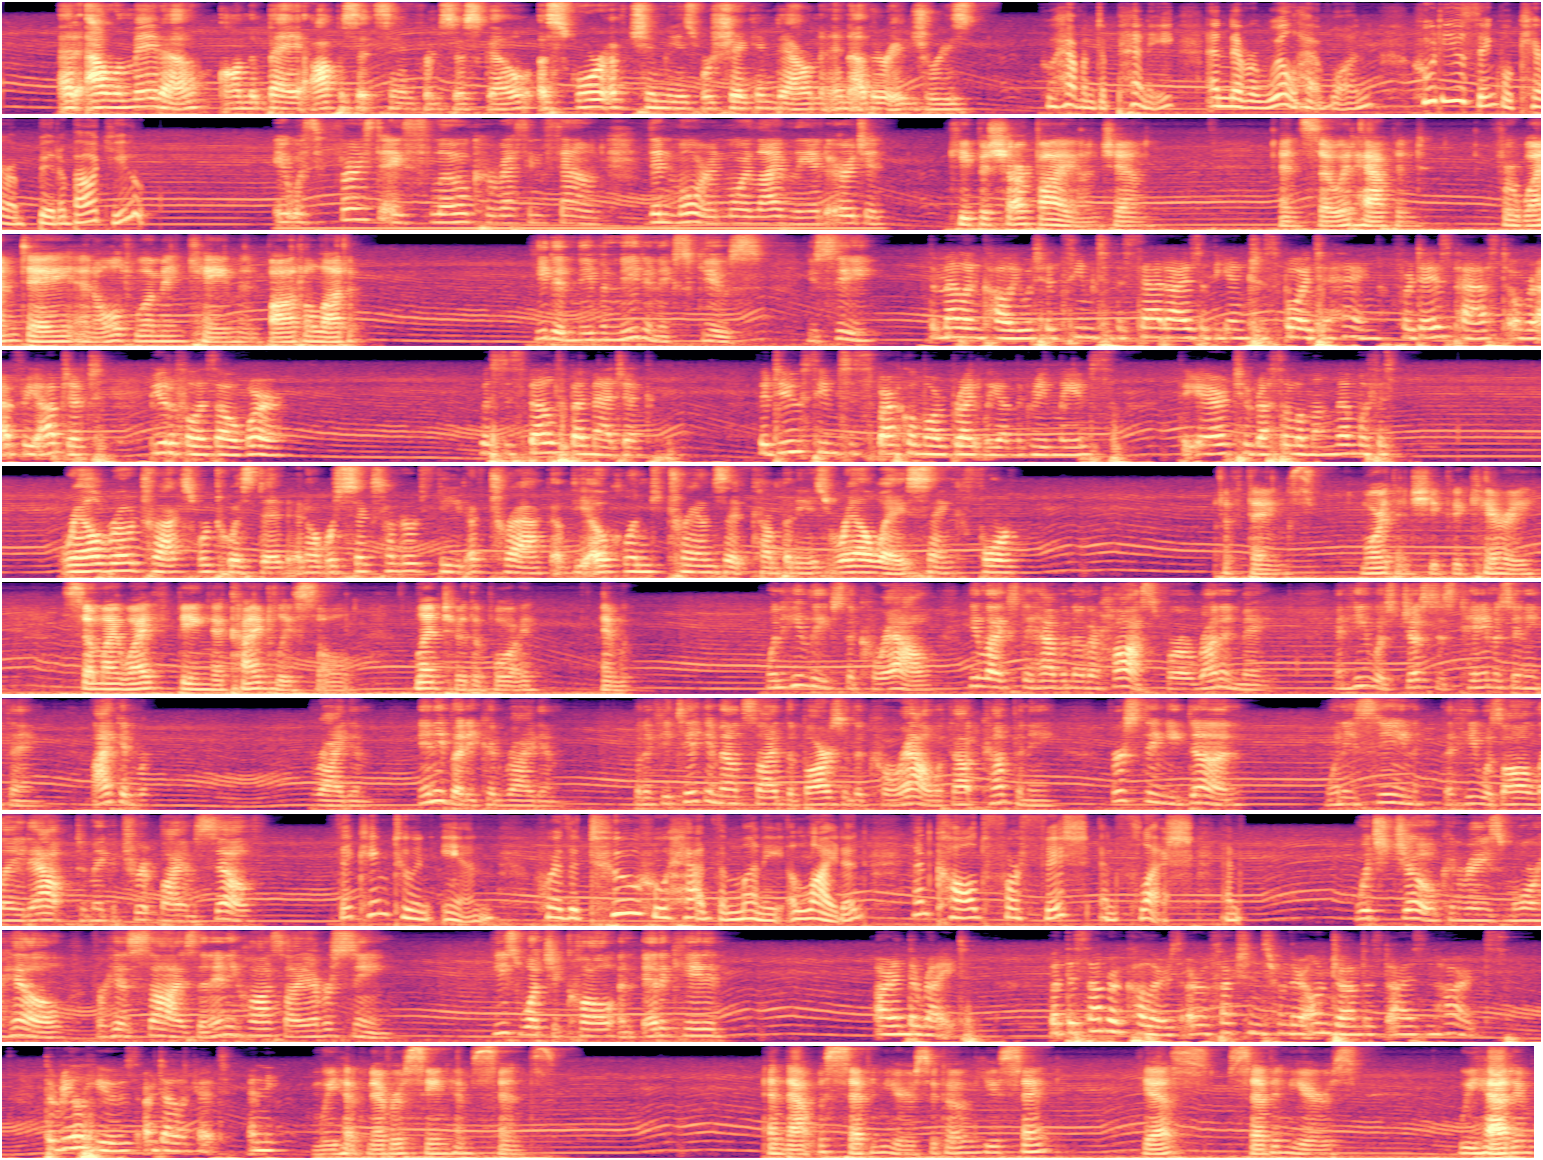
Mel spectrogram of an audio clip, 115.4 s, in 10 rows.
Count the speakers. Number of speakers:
six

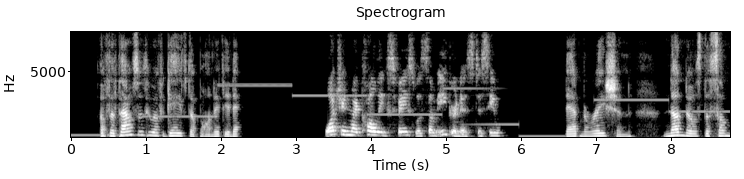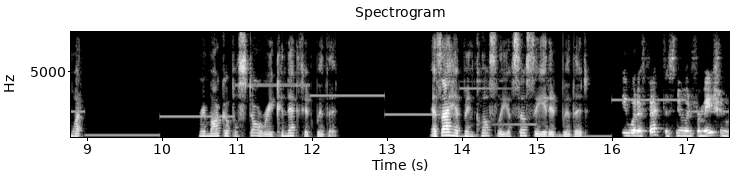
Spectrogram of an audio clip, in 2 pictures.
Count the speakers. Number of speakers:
two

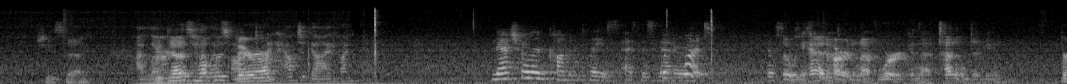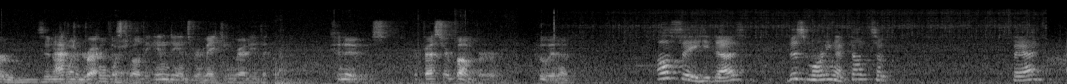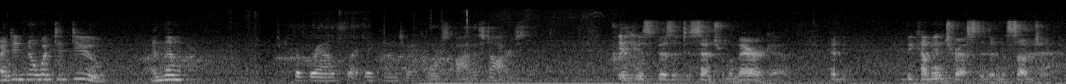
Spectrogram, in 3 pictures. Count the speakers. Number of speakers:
five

